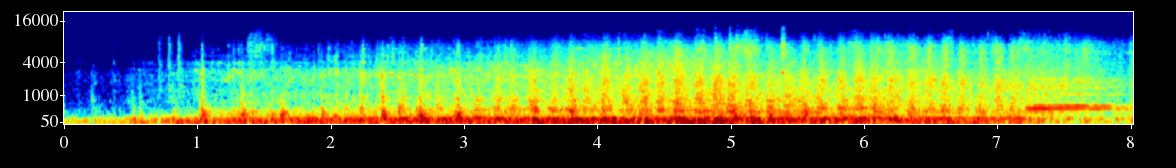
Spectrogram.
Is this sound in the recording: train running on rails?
yes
